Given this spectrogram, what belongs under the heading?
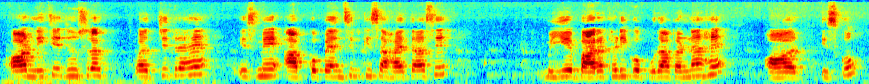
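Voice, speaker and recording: A woman teacher with an Indian Hindi accent giving a recorded grammar lesson to young children, sounding out syllables slowly for them to repeat. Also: high voice. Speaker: school teacher.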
